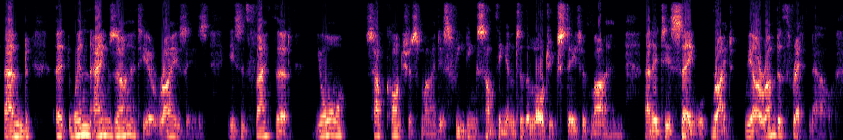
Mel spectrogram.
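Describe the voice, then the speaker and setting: A man speaking as a calm spirit guide in a seance medium's channeling session, teaching solemnly in halting, repeated phrases. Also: mid-range voice, natural voice, rough recording. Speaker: trance channeler answering questions as a spirit guide.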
